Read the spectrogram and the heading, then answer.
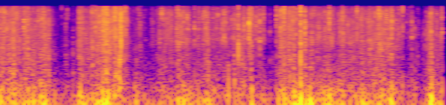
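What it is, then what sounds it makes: Kraft honeycomb packing paper being crinkled. Brown kraft honeycomb packing paper is squeezed and crinkled with fingers, giving a steady stream of dry, papery crackles and crunches. The rustling is continuous and bright with a soft low rumble underneath, swelling in brief louder bursts.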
